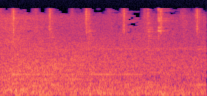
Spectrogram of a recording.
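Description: Street noise of road traffic and wind rumble on the microphone, with one steady tone held for about the first second and a half.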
